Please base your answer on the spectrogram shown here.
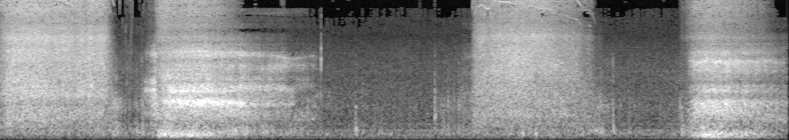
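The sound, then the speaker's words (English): A person takes two slow, deep breaths, each a long, airy, slightly nasal inhale followed by a long exhale, with a pause between them. The breathing is fairly quiet and there is no talking. “Number one, stop and take a breath or two. I mean, literally, I do it like this.”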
